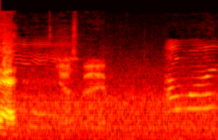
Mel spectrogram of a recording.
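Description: A high-pitched voice making short calls: a loud one right at the start, softer ones just after, and a longer held call near the end.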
